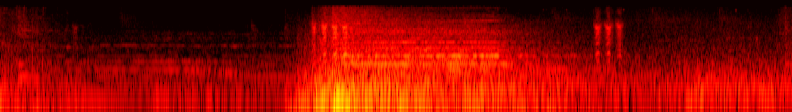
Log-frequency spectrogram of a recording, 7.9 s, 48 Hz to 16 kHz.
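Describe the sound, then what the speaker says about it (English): Goat bleats in The Witcher 3, with a few tonal cries over quiet ambience before a loud, broad burst of bleating and clatter swells past midway, then softer bleats. "Goat of mine, dearest,"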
